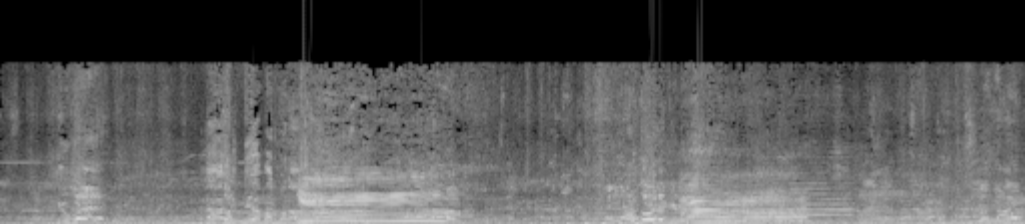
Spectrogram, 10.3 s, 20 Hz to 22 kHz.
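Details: Young Sahiwal bull calves, aged around seven or eight months, at a busy market on 28 February 2025 as a farmer from Dhaka purchases them; two long, wavering moos stand out amid people talking and market bustle.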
